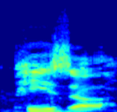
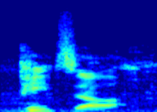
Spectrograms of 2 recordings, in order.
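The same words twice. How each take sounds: First: The first syllable sounds like 'piz' with a z. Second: The first syllable sounds like 'Pete' with a t. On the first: The speaker calls it right. "It should be pronounced as pizza" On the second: The speaker calls it wrong. "how y'all getting Pete, like with a T in it"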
